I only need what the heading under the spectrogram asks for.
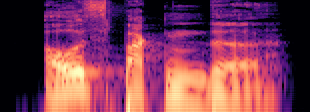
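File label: "ausbackender", German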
